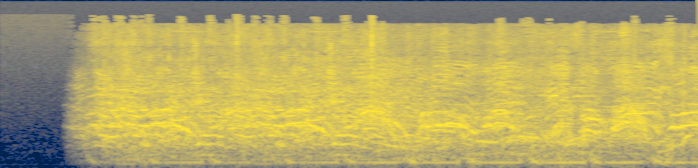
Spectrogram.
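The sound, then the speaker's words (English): A large crowd gathered outside the Supreme Court in anticipation of the Dobbs decision chatters and murmurs continuously after a brief silence at the start, many overlapping voices forming a dense, steady wash with occasional louder shouts and bits of laughter. “Outside the Supreme Court, where every day crowds have been gathering in anticipation of the Dobbs decision.”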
